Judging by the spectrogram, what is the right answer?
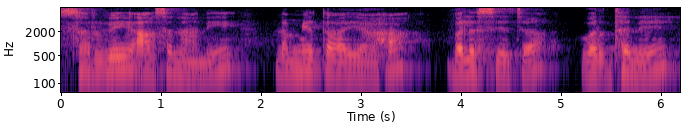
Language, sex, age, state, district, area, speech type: Sanskrit, female, 60+, Karnataka, Udupi, rural, spontaneous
